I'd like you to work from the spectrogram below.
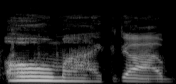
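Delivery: loud, long drawn-out disbelief; retold shock. Acting out the shock of reveal.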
